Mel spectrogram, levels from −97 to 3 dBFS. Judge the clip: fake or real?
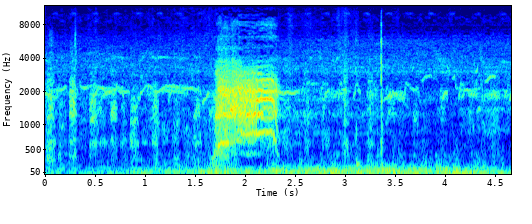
fake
